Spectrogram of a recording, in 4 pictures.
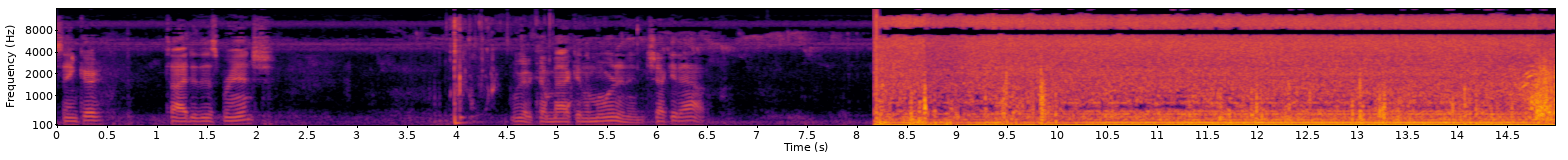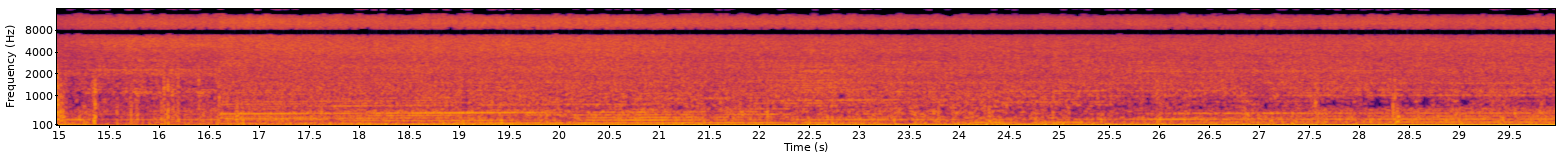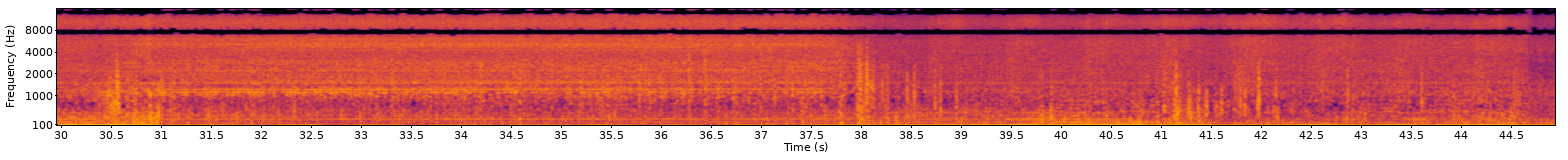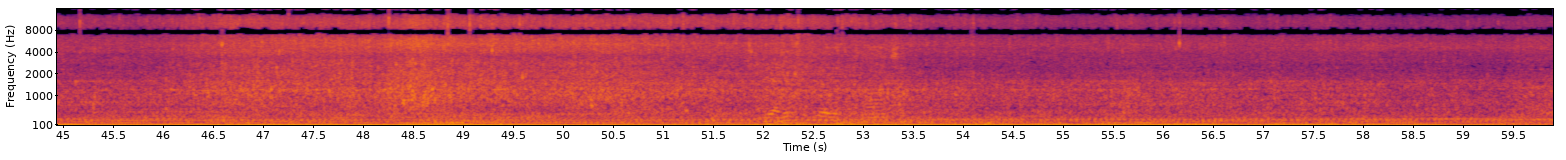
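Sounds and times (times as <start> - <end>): wind: 0.0 - 59.9
outboard motor running: 3.8 - 5.5, 8.2 - 59.9
water noise: 3.8 - 5.9, 8.2 - 59.9.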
